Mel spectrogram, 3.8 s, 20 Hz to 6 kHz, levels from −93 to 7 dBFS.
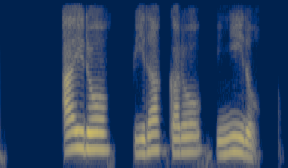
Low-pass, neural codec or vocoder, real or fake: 5.4 kHz; codec, 16 kHz in and 24 kHz out, 0.9 kbps, LongCat-Audio-Codec, fine tuned four codebook decoder; fake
